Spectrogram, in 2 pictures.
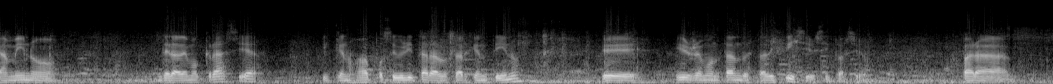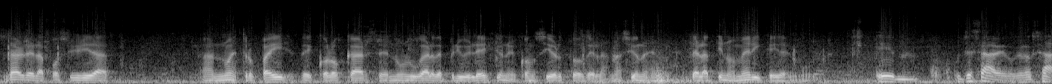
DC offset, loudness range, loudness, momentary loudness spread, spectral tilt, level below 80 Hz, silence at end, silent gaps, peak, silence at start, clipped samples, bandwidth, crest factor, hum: under 0.1%; 3 LU; -18 LUFS; 12 LU; -8.5 dB/octave; -38 dBFS; 0 s; none; -4 dBFS; 0 s; under 0.1%; 16 kHz; 14 dB; none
